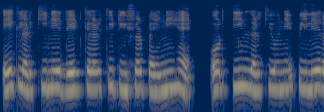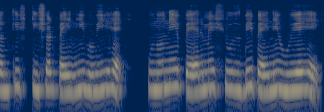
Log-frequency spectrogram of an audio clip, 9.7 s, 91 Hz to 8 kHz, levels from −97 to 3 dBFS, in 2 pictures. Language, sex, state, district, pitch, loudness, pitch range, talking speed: Hindi, female, Maharashtra, Dhule, 225 Hz, -41 LUFS, 215-235 Hz, 175 wpm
